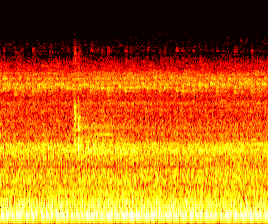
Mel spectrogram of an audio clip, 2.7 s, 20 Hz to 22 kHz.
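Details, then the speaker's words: 2008 Acura TL 3.5 V6, 143,000 miles, after misfire repair with valve work thought done under 5,000 miles earlier: smooth, even idle hum with unbroken rhythm and no stumbles; running clean, one stray misfire count already cleared. "She's running good."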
